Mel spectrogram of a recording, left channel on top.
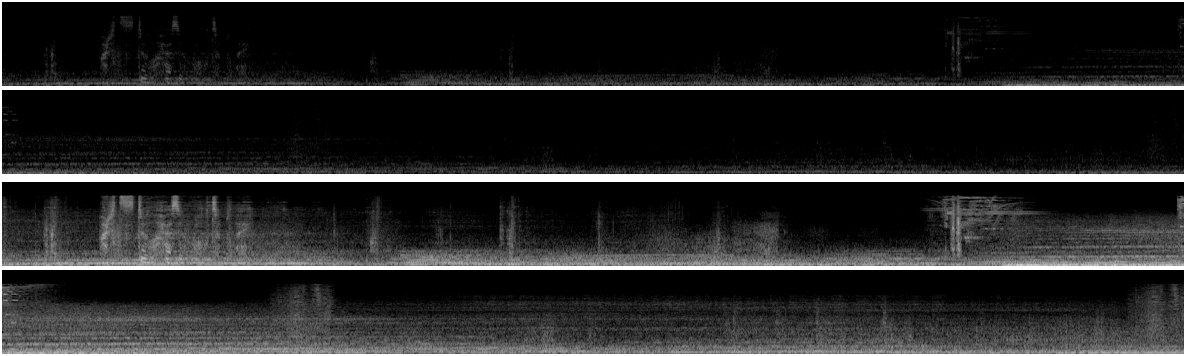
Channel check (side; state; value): left; quieter; 23.3 dB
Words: But it still has a role to play.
